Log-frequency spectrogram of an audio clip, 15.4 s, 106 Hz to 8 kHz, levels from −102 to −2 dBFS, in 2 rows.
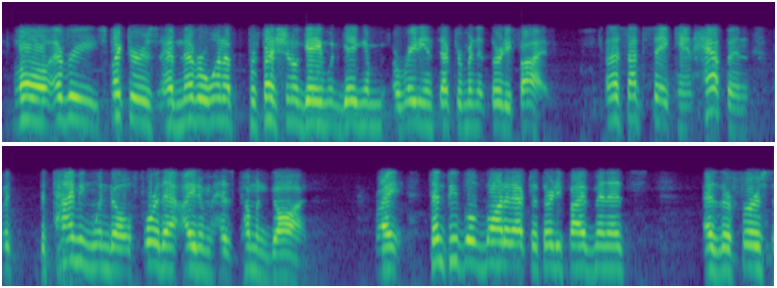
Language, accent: English, American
